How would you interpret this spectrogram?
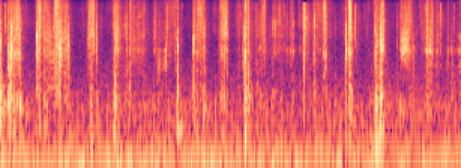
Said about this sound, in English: By the way, I really, really enjoy the sound of shuffling cards. For some reason, I find it oddly relaxing.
